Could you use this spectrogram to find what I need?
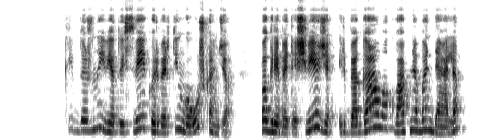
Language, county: Lithuanian, Kaunas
